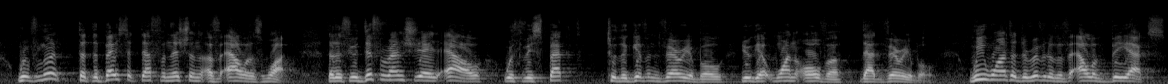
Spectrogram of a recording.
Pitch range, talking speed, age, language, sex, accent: 140-175 Hz, 180 wpm, 60-79, English, male, American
